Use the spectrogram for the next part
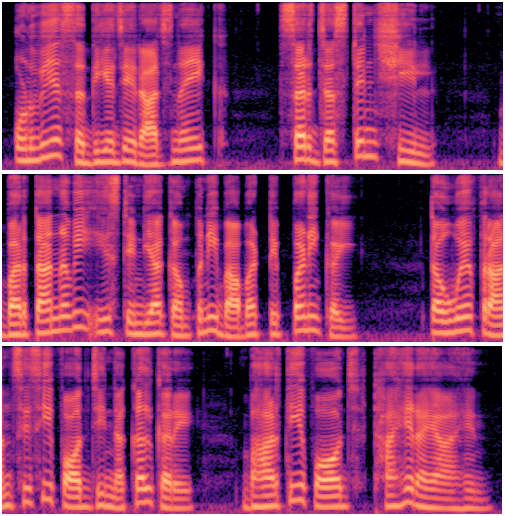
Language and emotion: Sindhi, neutral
